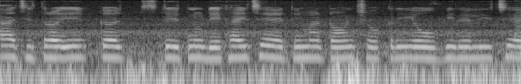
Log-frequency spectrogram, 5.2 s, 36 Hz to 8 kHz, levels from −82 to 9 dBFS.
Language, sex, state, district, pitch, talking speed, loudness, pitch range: Gujarati, female, Gujarat, Valsad, 200 Hz, 150 wpm, -17 LUFS, 195-205 Hz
